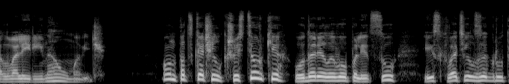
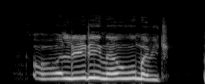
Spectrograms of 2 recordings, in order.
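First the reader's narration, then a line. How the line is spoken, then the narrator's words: Timid babble. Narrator (Russian): пролепетал шестерка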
